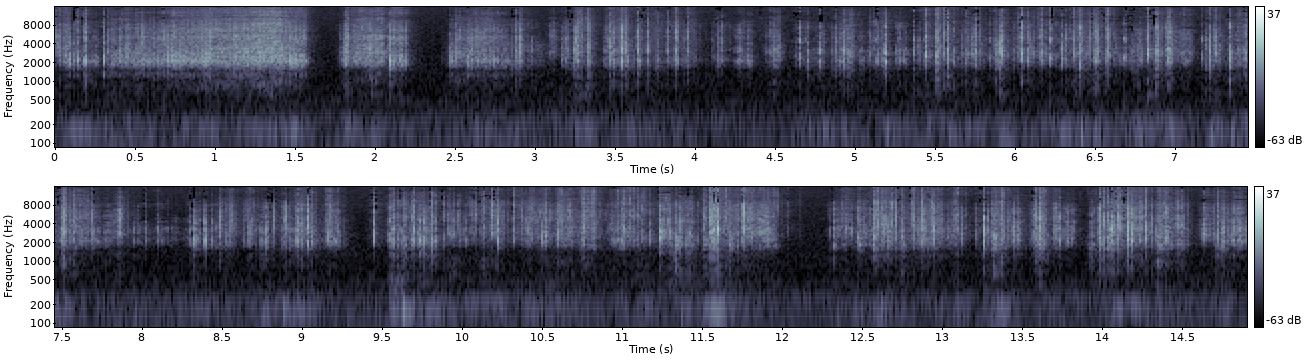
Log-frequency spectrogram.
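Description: Long acrylic nails tap and scratch the fibers of a flat board covered in short synthetic turf. The result is a dense, bright, crackling stream of quick clicks and rustling scrapes, mostly high-pitched, with brief gaps of silence scattered throughout.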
